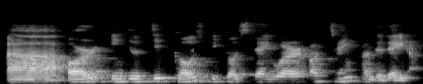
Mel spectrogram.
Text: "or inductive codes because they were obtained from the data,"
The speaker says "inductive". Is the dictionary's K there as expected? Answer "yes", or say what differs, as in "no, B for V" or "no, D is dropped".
no, K is dropped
